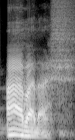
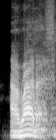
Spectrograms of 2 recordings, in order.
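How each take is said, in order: First: The stress is on the first syllable. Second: The stress is on the second syllable. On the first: The speaker calls it wrong. "no se dice ávaras" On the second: The speaker calls it right. "sino avaras"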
